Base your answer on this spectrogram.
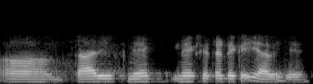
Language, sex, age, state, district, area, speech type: Gujarati, male, 18-30, Gujarat, Ahmedabad, urban, conversation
